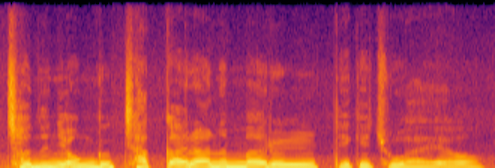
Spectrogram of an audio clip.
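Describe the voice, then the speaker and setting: A woman's voice: mid-range voice, expressive, dark tone, no room sound, faint music behind. An older woman who heads a theater company, speaking reflectively in a documentary interview. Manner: reflective, measured, with pauses. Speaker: playwright and theater company head.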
